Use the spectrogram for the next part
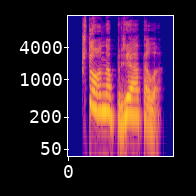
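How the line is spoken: Loud question. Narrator (Russian): громко спросил Сереж

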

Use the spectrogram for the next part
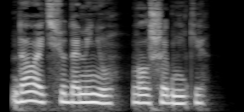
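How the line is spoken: Sighing. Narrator (Russian): вздохнул Грегори

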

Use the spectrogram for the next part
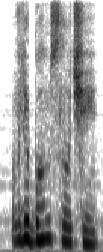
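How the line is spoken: Trembling voice. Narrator (Russian): дрожащим голосом продолжила Гермиона

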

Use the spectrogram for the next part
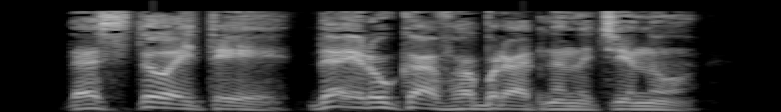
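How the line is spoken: Grumbling. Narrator (Russian): проворчал Жуковский

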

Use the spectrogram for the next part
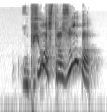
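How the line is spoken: Alarmed exclamation. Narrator (Russian): воскликнул ураган, вспомнив о гнилостном запахе смутной тени, которая промелькнула на вершине водопада

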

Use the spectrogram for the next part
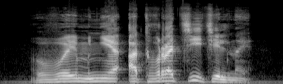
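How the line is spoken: Clipped words through teeth. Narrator (Russian): Выделяя каждое слово сквозь зубы, процедил ночной пегас

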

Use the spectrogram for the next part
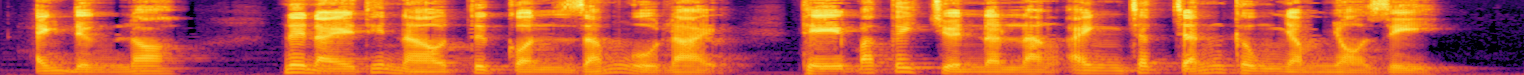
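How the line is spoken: Cold, sneering. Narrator (Vietnamese): Cương liền cười nhạt

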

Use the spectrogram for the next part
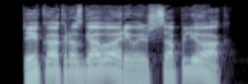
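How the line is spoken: Deep growl, father-in-law. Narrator (Russian): надавив на бас, рыкнул тесть

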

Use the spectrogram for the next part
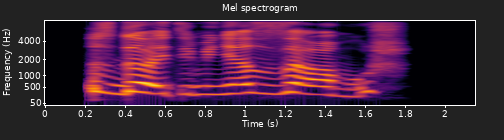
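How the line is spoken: Muffled sobbing. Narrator (Russian): рыдала Мильта, уткнувшись лицом в подлокотник кресла

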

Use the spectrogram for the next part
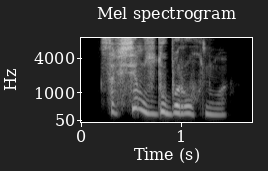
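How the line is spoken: Indignant hiss. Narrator (Russian): возмущенно зашипела Дарина

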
